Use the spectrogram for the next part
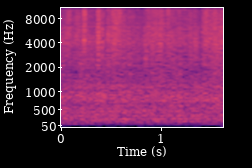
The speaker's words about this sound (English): The rain will not let me.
